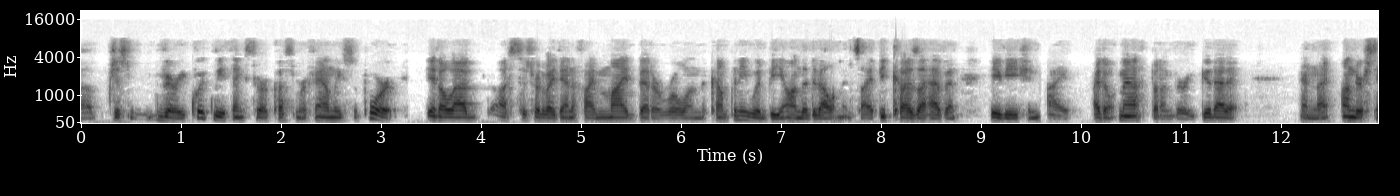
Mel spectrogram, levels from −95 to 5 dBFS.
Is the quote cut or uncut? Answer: cut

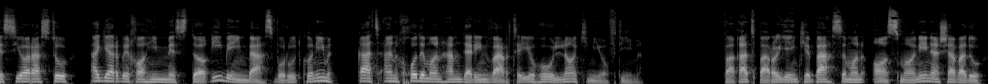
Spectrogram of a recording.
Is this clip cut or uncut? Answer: uncut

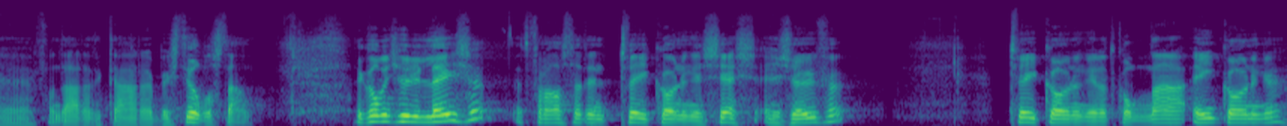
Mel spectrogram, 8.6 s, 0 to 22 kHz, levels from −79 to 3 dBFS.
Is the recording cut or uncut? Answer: uncut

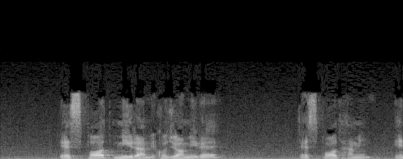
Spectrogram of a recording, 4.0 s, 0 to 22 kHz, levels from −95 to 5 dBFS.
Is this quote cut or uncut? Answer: cut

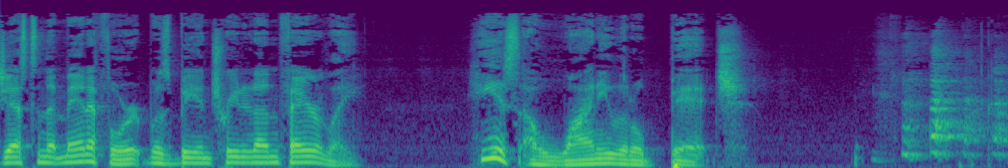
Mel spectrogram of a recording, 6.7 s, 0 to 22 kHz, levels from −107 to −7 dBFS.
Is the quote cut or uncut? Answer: uncut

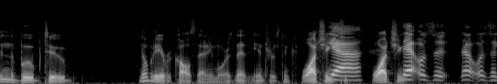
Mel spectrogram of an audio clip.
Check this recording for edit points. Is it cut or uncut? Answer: cut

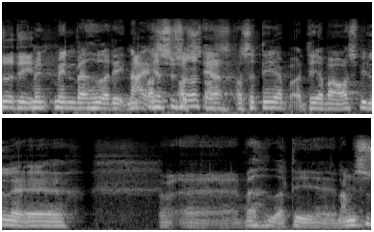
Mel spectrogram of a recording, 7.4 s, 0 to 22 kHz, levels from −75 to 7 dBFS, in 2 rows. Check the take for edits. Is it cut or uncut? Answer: cut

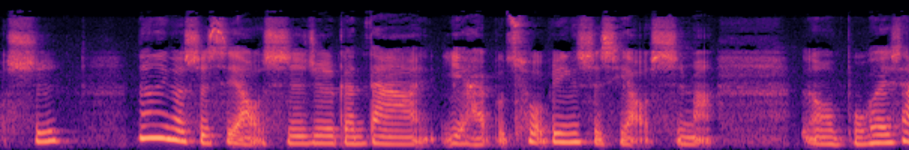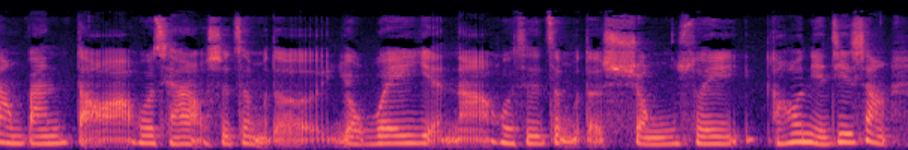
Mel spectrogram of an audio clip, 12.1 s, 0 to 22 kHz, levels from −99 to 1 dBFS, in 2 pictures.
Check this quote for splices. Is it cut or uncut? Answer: cut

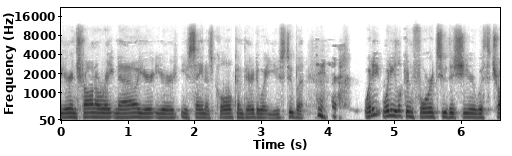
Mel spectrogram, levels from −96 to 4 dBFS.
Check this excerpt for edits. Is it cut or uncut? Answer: cut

